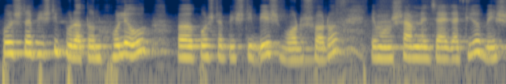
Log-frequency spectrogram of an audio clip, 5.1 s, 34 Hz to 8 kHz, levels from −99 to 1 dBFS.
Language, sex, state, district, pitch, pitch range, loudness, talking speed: Bengali, female, Jharkhand, Sahebganj, 200 Hz, 190-260 Hz, -16 LUFS, 190 wpm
